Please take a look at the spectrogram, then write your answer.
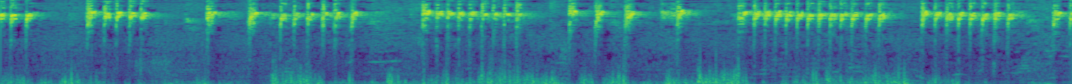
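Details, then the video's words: Little spiderhunter (sogok ontong) in full song, used to provoke rival birds into singing: bursts of rapid, high, dry chipping notes in runs of one to two seconds, over steady low rumbling background noise. "SOGOK ONTONG GACOR MEMANCING LAWAN JADI BUNYI"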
